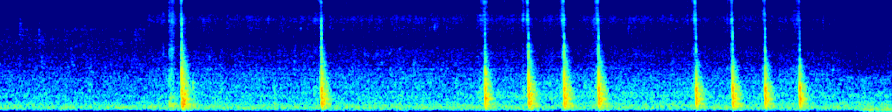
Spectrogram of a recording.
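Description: Large kitchen knife chopping peeled carrots against a wooden cutting board: two single chops, then two quick runs of four chops, about three a second.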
